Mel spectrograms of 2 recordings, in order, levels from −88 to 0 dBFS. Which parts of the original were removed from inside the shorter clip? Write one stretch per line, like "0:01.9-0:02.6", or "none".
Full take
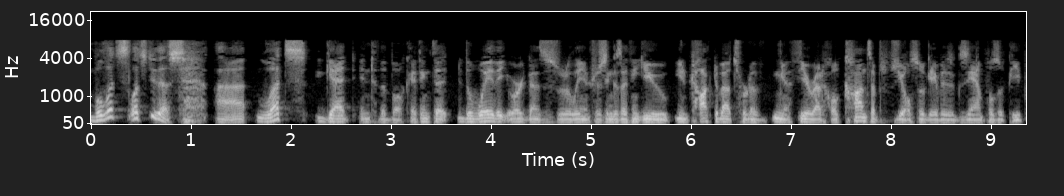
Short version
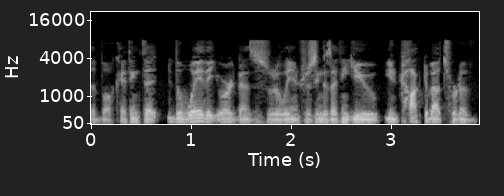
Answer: none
